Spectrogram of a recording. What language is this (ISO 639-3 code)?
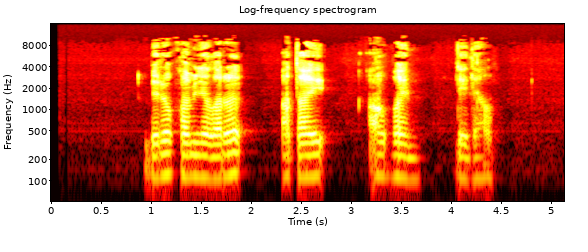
kir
